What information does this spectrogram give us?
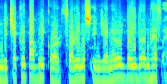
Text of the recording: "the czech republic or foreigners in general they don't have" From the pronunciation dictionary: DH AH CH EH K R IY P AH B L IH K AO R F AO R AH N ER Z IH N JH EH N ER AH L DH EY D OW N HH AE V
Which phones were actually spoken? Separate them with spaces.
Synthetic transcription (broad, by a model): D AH CH EH K R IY P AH B L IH K AO R F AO R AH N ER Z IH N JH EH N ER AH L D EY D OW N HH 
